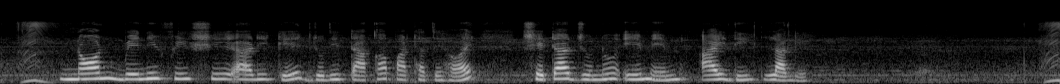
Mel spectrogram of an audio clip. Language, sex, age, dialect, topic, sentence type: Bengali, female, 36-40, Northern/Varendri, banking, statement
